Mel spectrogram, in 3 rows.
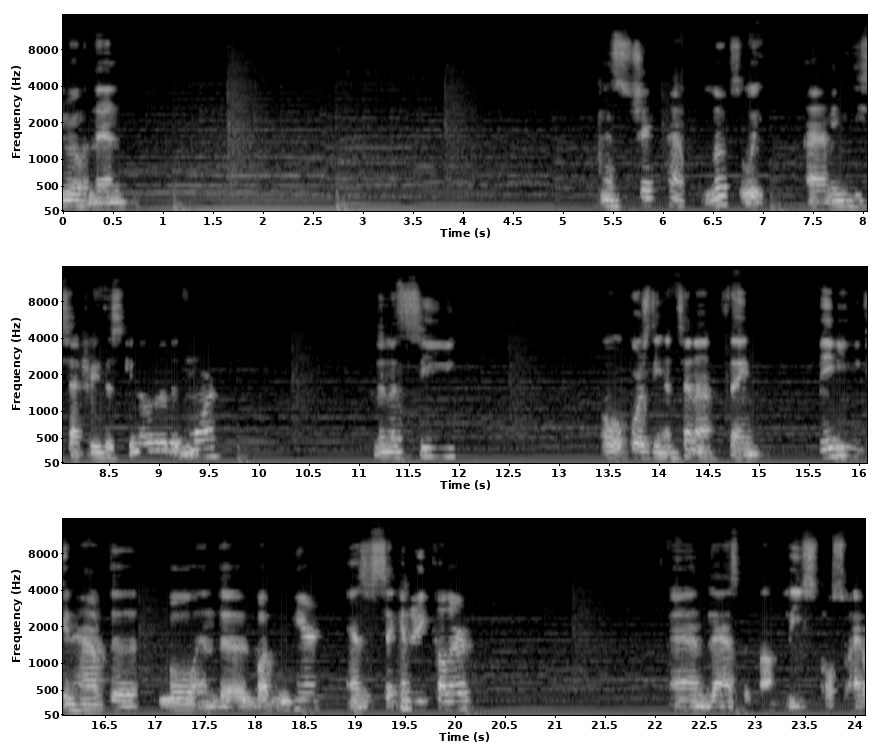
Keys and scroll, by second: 0.4 z, 5.3 z, 12.3 z, 16.1 Tab, 16.5 a, 17.6 l, 18.6 l, 20.7 Tab, 21.1 z.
